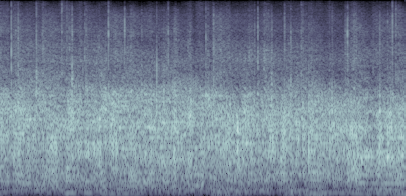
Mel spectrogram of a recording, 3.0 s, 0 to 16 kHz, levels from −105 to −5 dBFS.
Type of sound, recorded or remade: remade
